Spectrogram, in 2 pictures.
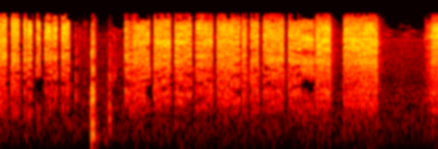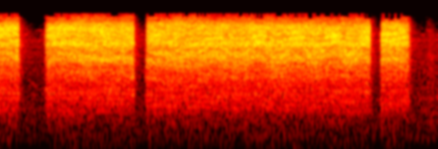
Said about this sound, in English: I'll go ahead and let you watch me coat the inside of this casket.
